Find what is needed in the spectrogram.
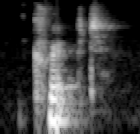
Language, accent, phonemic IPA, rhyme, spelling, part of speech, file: English, Southern England, /kɹɪpt/, -ɪpt, crypt, noun, LL-Q1860 (eng)-crypt.wav
- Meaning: 1. A cave or cavern 2. An underground vault 3. An underground vault.: Especially: one beneath a church that is used as a burial chamber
